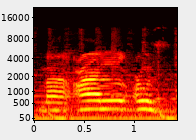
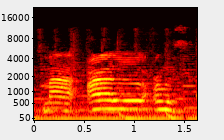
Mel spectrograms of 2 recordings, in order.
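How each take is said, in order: The two takes are said the same way.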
